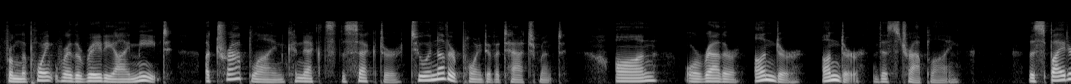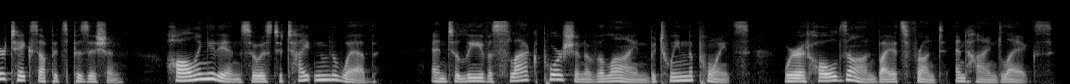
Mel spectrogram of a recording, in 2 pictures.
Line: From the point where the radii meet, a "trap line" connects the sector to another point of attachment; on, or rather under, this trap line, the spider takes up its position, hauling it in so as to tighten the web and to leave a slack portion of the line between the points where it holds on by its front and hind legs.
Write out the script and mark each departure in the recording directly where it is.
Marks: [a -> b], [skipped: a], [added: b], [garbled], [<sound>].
From the point where the radii meet, a "trap line" connects the sector to another point of attachment; on, or rather under, [added: under] this trap line, the spider takes up its position, hauling it in so as to tighten the web and to leave a slack portion of the line between the points where it holds on by its front and hind legs.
